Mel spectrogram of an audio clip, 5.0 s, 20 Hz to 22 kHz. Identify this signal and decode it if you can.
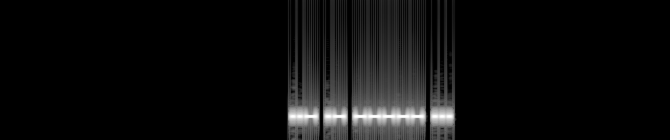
Morse code, heard as a keyed tone, about 46 wpm, 700 Hz. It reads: UA0S
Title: DXCC-100 Call Signs - 4 Characters - Repeated 3x - 45wpm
